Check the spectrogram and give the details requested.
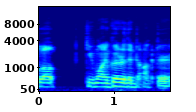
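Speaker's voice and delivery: mock-condescending, put-on condescending tone. Retelling how their dad reacts when they get hurt, mimicking dad's condescending tone. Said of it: "he does like a very condescending tone".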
